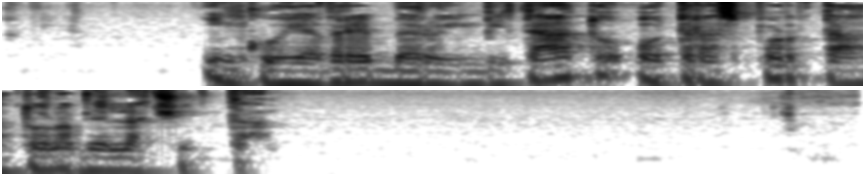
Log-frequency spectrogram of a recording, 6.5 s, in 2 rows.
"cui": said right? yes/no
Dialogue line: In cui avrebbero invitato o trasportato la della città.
yes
